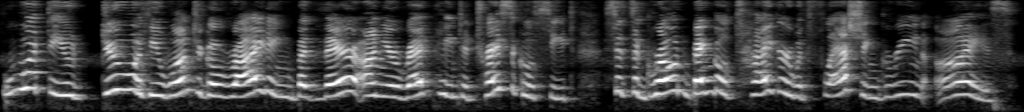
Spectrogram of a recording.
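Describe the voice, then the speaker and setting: A woman teacher reading a picture book aloud to young children in an animated, instructive way, asking questions as she goes. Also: extremely high pitch. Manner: instructive, questioning, slow deliberate phrasing.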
